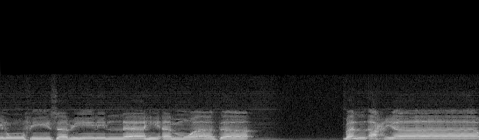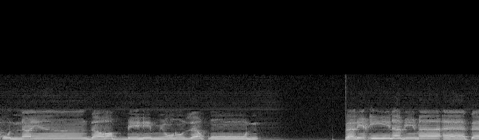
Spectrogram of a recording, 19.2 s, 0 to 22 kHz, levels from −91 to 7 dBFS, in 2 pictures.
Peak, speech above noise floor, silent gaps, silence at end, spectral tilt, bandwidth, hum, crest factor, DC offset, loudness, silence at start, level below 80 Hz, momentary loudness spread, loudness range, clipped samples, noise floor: -6 dBFS; 42 dB; none; 0 s; -8 dB/octave; 7.6 kHz; none; 14 dB; under 0.1%; -20 LUFS; 0 s; -58 dBFS; 5 LU; 5 LU; under 0.1%; -61 dBFS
